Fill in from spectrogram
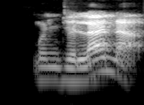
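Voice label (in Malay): "menjelanak", Malay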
